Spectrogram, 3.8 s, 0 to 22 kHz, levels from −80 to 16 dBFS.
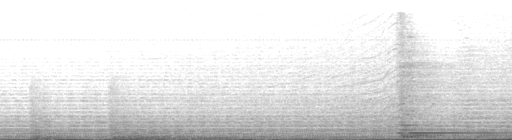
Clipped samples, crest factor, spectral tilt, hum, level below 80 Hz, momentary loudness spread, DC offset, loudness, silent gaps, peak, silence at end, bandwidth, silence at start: under 0.1%; 14 dB; -7 dB/octave; none; -36 dBFS; 5 LU; 0.1%; -26 LUFS; none; -10 dBFS; 0 s; 13 kHz; 0 s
